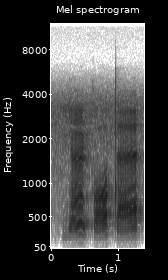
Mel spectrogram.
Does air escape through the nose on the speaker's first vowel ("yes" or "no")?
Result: yes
